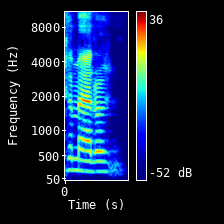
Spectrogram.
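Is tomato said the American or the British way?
British. The middle vowel is a broad 'ah' sound. This is how the speaker says it. "I'm saying tomato"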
